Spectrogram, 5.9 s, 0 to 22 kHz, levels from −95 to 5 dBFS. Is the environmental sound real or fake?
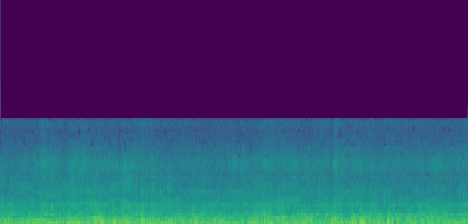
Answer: fake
